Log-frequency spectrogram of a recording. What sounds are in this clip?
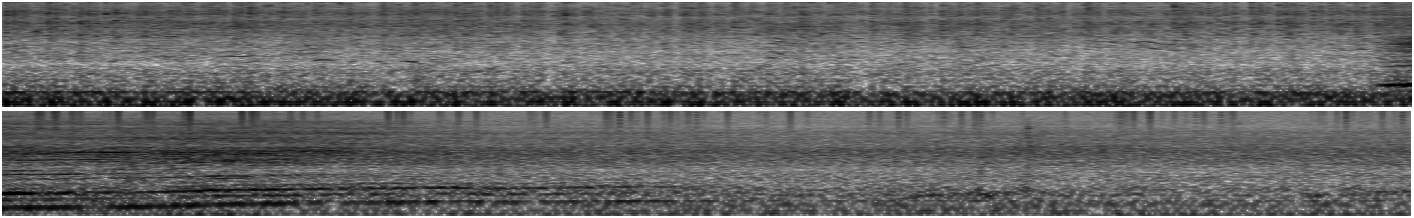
medium-sounding engine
